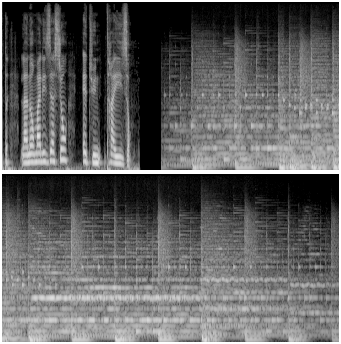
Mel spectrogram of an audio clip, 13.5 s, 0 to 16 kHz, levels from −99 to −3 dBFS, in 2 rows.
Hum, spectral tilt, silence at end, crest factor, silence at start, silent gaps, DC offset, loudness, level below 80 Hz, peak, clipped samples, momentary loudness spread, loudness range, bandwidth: none; -5.5 dB/octave; 0 s; 18 dB; 0 s; 2.76-3.15 s; under 0.1%; -24 LUFS; -32 dBFS; -6 dBFS; under 0.1%; 10 LU; 6 LU; 15 kHz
